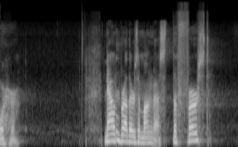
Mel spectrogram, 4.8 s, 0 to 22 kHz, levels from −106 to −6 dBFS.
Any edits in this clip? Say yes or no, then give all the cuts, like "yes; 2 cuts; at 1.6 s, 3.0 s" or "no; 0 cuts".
yes; 1 cut; at 2.3 s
